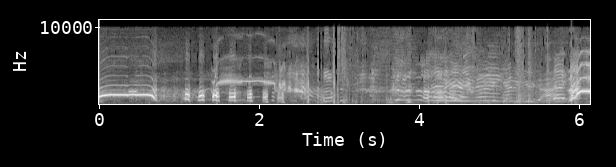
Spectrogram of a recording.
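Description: Children screaming and squealing during a snowball fight. A loud, high scream is held for under a second at the start, followed by high squeals and shouting, and another scream breaks out at the end.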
